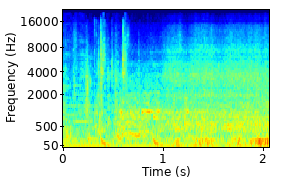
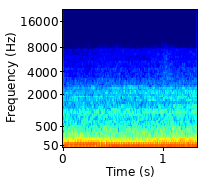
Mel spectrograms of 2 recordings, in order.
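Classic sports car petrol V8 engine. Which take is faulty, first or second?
first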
